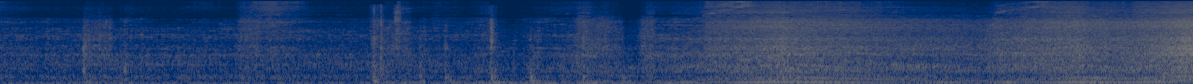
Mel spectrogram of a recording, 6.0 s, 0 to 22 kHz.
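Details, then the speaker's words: Warm 2011 Ford Territory 2.7L V6 turbo diesel with a dead in-tank lift pump, running after air was bled from the return line. Pulls up smoothly through a couple of strong revs, clean and even with no knocks or misses; normal revving. "It's not stone cold. Don't panic. It has been going. G6 diesels love a big rev."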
